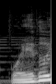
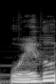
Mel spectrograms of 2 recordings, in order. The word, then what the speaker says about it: puedo: ¿Puedo ir al baño? Can I go to the toilet? Repeat. ¿Puedo ir al baño? ¿Puedo ir al baño? Make sure you don't say puedo. Pronounce it as puedo.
